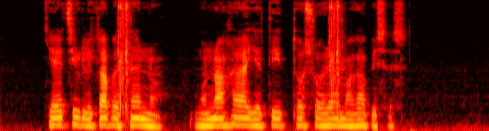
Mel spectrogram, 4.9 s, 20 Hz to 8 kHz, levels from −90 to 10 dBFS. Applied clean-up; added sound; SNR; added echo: none; Camera; 11 dB; none.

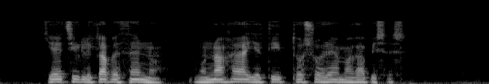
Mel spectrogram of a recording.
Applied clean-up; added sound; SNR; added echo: none; none; none; none.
